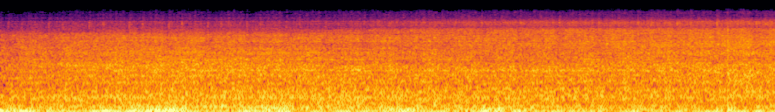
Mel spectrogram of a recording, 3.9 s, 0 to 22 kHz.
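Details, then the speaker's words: Engine with fault code P0202, running rough: low, lumpy idle stumbling unevenly; cylinder 2 dead because the computer never grounds its injector circuit (no scope pattern, stuck at 13 V); dead cylinder misfire. "अब दोस्तों, अब मैं connected हूँ number 2 पे, cylinder number 2 पे, और इस पे कोई पैटर्न नहीं है। कंप्यूटर इसको बिल्कुल ग्राउंड नहीं कर पा रहा।"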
